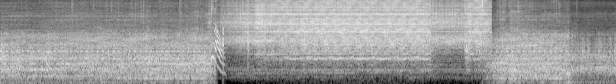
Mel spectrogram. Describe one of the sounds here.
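A metal cutter grinds steadily against metal.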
